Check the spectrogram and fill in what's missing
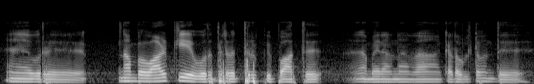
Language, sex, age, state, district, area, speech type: Tamil, female, 45-60, Tamil Nadu, Thanjavur, rural, spontaneous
